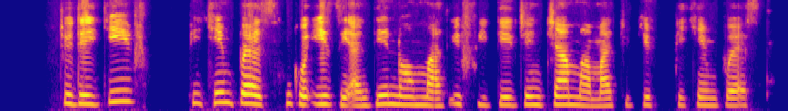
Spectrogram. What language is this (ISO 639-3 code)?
pcm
